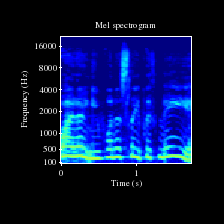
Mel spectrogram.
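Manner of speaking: high-pitched mock pleading; exaggerated high imitation; Brittany. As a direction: whine it way up high, imitating a castmate. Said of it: "And Brittany's like".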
